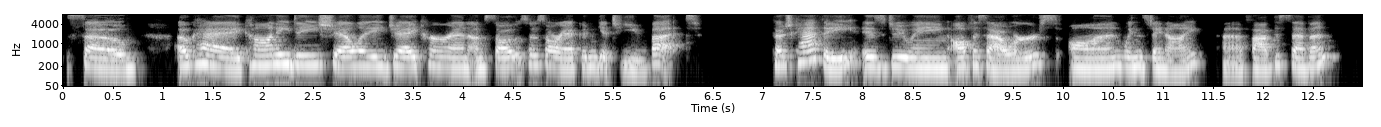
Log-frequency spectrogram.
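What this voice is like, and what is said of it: Strained voice, losing her voice. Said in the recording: “I'm losing my voice.”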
